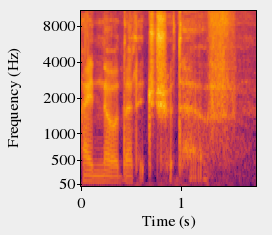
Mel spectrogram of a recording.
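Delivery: whispered, hushed. Voicing a character answering a mysterious voice: whispering back. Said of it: "Raz is going to whisper back".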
